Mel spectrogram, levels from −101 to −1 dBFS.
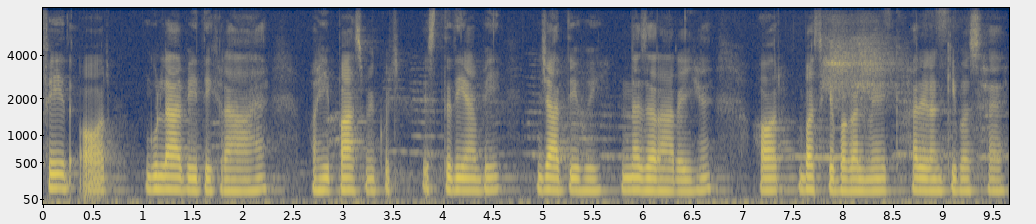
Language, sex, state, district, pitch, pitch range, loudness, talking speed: Hindi, male, Maharashtra, Nagpur, 145 Hz, 140-145 Hz, -21 LUFS, 180 wpm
